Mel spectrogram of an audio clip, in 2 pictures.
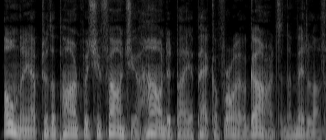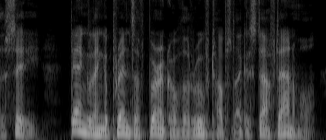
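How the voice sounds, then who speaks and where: A man voicing a gruff, exasperated but caring male guardian in a storybook reading, scolding and sardonic. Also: fairly low pitch, animated, brisk.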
